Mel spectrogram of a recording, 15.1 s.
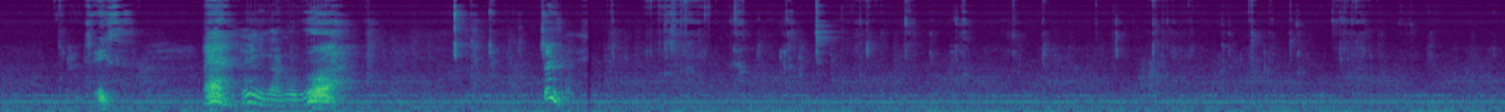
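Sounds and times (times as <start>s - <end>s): steady low hum: 0.0s - 15.0s
chewing crispy chicken: 6.1s - 15.0s.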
